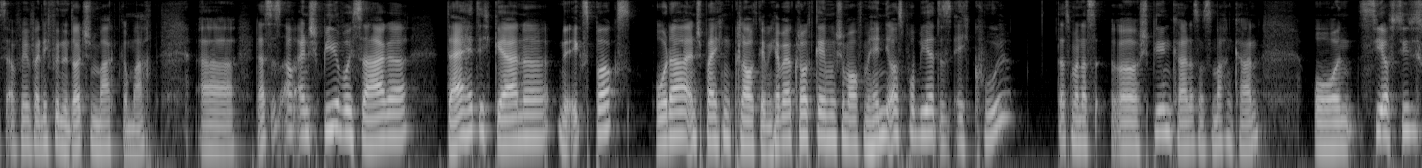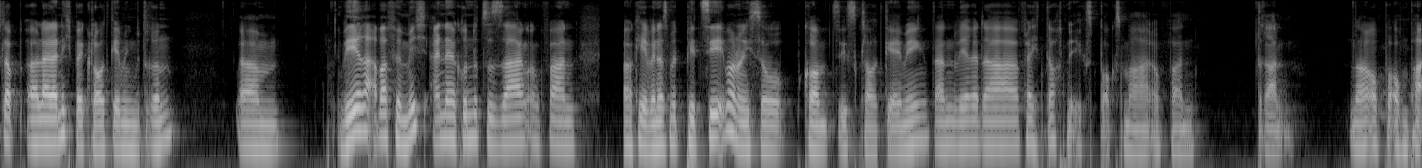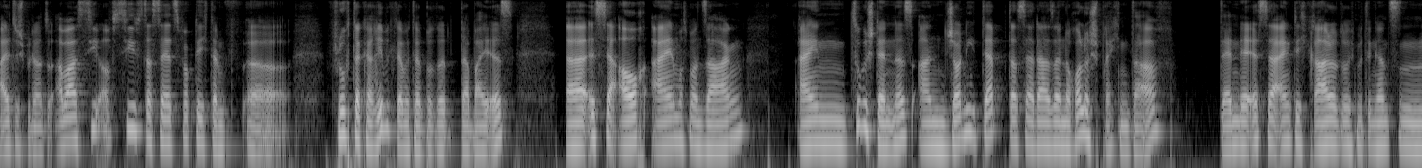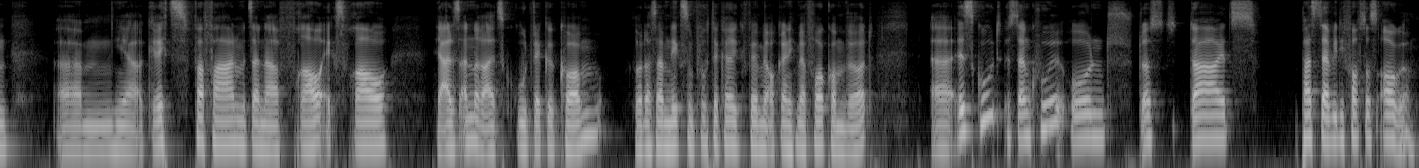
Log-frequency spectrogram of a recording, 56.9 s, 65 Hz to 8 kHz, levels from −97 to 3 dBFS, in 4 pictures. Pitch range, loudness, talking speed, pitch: 115-145 Hz, -32 LUFS, 210 wpm, 125 Hz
